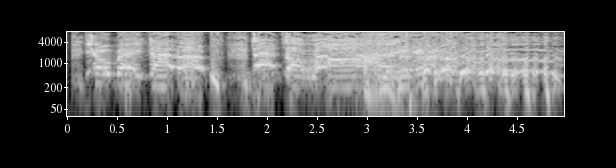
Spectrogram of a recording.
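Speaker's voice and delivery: very high, slow, crying shriek; hammed-up high wail; mock shrieking Pete. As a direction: howl it like a wounded liar. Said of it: "he was going".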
